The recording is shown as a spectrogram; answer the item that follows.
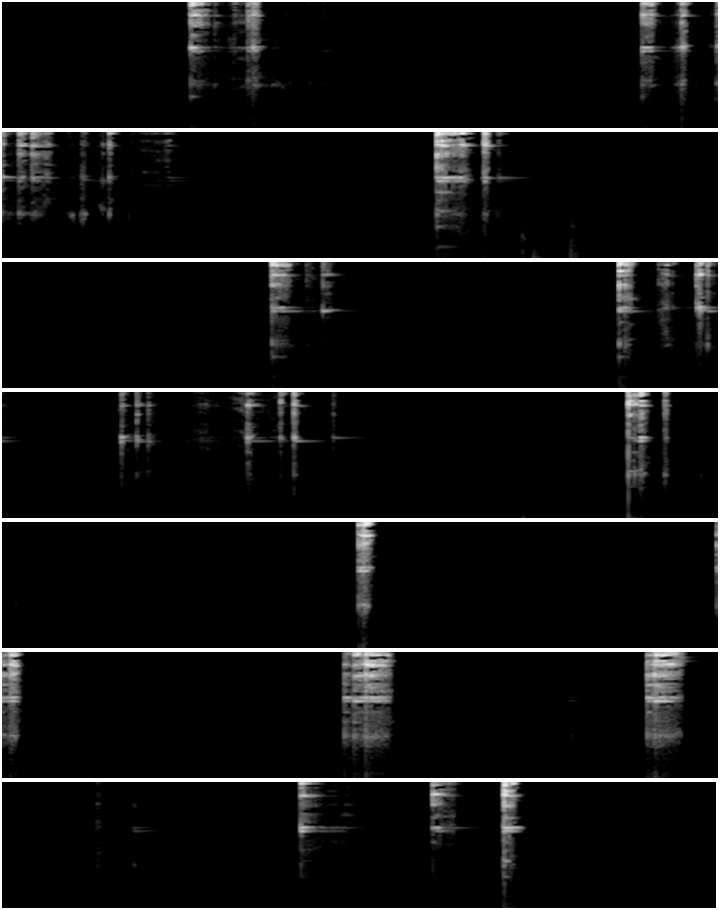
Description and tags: SHOT GLASS CLANKS
-Shot glass clanking and striking
clank, clanking, clanks, cup, glass, hit, hits, hitting, mug, shot, strike, strikes, striking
